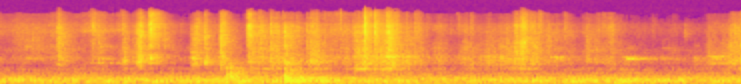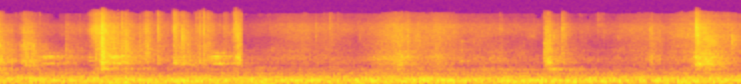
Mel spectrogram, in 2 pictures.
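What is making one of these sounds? A cable scrapes and rustles as it is pulled through a ceiling.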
